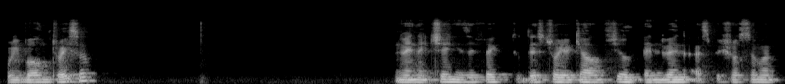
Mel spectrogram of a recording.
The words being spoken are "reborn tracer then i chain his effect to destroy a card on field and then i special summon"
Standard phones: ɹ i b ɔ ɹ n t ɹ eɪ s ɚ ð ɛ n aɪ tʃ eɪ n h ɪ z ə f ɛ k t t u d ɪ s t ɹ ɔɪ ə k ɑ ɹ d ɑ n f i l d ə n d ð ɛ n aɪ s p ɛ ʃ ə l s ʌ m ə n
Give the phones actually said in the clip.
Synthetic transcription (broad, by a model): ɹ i b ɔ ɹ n t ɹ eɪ s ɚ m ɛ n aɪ tʃ eɪ n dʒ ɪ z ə f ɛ k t t u d ɪ s t ɹ ɔɪ ə k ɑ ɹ ɑ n f i l d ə n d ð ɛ n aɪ s p ɛ ʃ ə l s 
